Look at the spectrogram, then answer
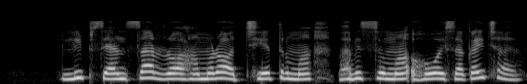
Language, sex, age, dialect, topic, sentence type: Maithili, female, 18-24, Angika, agriculture, statement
